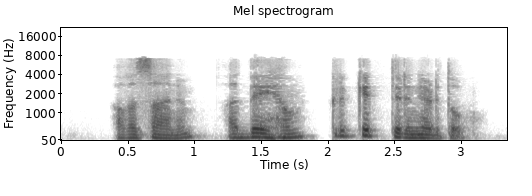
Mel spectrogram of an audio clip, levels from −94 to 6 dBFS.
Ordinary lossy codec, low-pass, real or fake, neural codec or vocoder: AAC, 24 kbps; 7.2 kHz; fake; codec, 16 kHz, 0.3 kbps, FocalCodec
